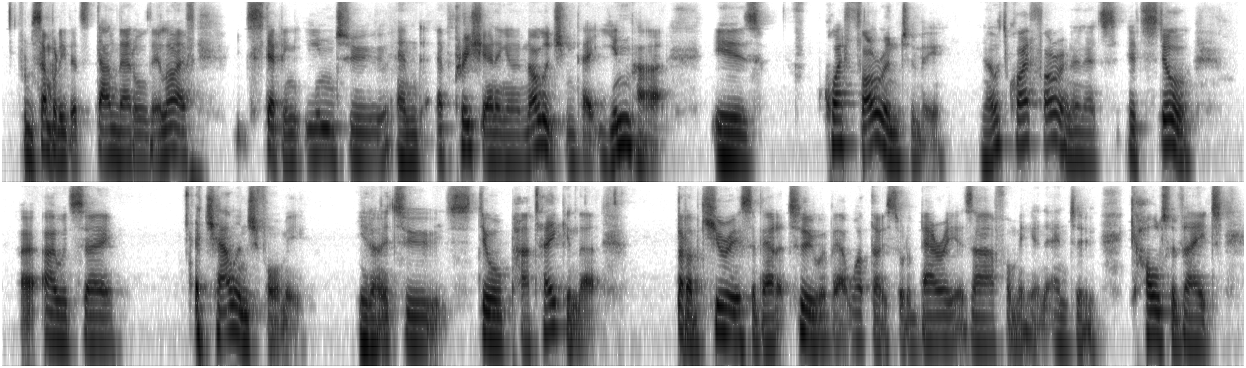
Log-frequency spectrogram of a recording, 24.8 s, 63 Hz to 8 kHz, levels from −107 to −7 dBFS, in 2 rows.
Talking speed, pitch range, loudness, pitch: 155 wpm, 115-140 Hz, -22 LUFS, 120 Hz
